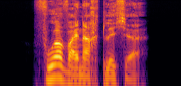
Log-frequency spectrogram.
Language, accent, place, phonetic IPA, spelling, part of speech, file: German, Germany, Berlin, [ˈfoːɐ̯ˌvaɪ̯naxtlɪçə], vorweihnachtliche, adjective, De-vorweihnachtliche.ogg
- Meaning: inflection of vorweihnachtlich: 1. strong/mixed nominative/accusative feminine singular 2. strong nominative/accusative plural 3. weak nominative all-gender singular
